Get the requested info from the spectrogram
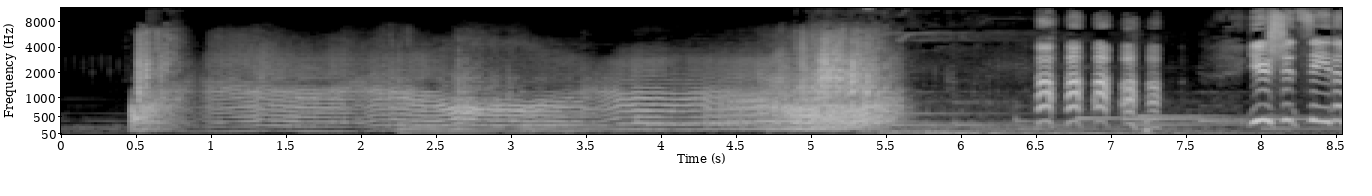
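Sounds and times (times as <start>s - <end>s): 
long loud drawn-out fart: 0.4s - 5.8s
speech: 7.1s - 8.5s.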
